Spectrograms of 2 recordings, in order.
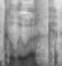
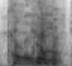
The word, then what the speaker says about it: Kaluuya: Kaluuya. – Kaluuya. – Pretty sure it's not pronounced like the alcohol.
